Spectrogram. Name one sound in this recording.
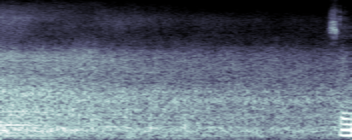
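A car drives past on a street and fades away.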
